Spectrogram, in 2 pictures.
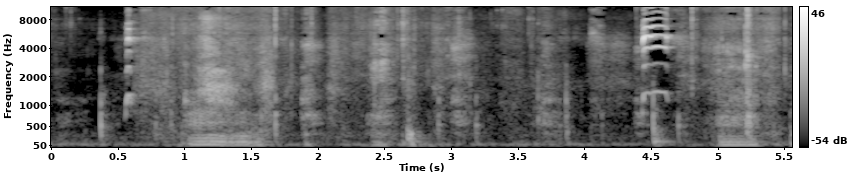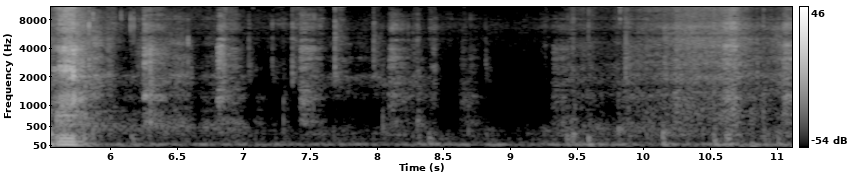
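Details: A female Border Collie named Storm fights for her ball with low rumbling growls in two bouts, broken by a single thin, high squeal, then quieter huffs and shuffling.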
